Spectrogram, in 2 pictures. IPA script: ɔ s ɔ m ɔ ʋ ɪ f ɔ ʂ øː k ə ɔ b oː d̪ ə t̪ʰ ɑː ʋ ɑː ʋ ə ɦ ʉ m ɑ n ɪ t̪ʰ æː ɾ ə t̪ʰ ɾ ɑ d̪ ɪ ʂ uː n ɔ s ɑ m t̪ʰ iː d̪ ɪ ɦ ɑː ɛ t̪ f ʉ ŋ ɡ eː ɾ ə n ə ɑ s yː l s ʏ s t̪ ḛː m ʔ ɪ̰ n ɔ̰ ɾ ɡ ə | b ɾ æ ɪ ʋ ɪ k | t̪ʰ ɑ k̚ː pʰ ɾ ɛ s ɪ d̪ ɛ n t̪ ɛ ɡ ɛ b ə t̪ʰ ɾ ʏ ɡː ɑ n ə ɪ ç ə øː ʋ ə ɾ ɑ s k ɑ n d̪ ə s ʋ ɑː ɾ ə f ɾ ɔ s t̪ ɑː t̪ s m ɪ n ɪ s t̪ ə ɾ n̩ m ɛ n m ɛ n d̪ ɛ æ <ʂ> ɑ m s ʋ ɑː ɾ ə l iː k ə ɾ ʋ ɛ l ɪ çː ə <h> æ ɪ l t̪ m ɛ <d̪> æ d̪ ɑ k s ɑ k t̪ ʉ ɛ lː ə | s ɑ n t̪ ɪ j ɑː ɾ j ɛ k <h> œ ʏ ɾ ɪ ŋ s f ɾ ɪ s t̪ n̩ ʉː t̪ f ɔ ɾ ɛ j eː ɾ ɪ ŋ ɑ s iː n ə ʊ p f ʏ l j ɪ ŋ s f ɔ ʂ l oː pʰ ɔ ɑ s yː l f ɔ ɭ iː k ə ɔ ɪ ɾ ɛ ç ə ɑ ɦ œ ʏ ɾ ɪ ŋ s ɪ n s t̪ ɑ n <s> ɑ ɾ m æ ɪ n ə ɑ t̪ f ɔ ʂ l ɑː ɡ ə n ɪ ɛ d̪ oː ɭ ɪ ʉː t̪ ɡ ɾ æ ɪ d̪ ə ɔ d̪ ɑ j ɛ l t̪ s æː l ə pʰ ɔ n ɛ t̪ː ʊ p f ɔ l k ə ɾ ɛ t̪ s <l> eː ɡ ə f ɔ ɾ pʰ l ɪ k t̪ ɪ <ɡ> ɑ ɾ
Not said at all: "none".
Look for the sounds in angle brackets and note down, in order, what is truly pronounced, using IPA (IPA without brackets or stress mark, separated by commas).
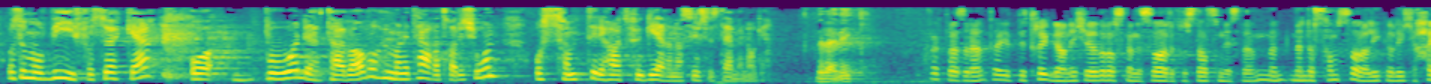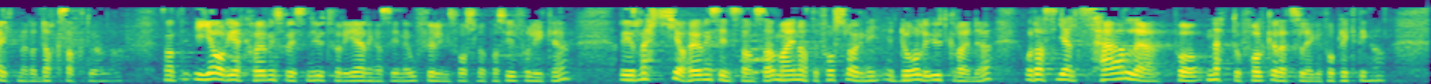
s, h, d̪, h, s, l, ŋ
